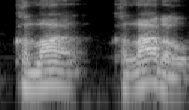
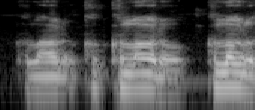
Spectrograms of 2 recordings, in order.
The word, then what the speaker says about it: colloidal: When it comes to silver, there's something called collado. I think I'm saying it right. Collado silver. Colloidal silver. That's how you say it, colloidal.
